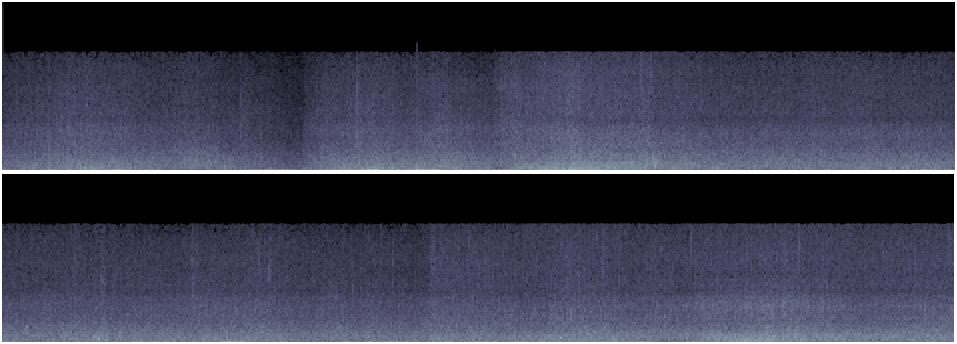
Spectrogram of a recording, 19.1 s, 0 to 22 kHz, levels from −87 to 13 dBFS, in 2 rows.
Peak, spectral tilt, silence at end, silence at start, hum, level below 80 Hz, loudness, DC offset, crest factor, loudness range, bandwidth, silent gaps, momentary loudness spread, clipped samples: -8 dBFS; -3.5 dB/octave; 0 s; 0 s; none; -32 dBFS; -29 LUFS; under 0.1%; 20 dB; 4 LU; 16 kHz; none; 6 LU; under 0.1%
